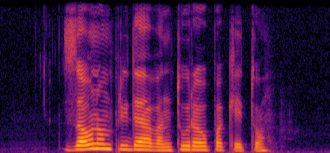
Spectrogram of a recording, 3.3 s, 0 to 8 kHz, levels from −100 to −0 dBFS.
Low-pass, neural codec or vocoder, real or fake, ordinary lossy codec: none; none; real; none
